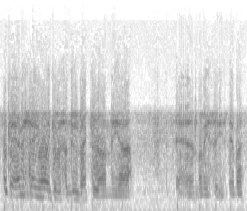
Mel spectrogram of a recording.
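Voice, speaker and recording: A man calls down from orbit in short, by-the-book radio phrases. His voice comes through a crackly, breaking-up space radio link buried in loud static. The sound is dull and lo-fi, like an old archival transmission. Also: medium pitch, expressive, fairly quick, vocal fry. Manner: clipped procedural radio talk. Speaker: astronaut. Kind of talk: mission radio exchange.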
